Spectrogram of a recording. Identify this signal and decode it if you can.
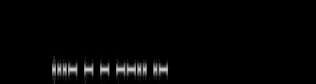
Morse code, heard as a keyed tone, about 44 wpm, 690 Hz. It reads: VTTZA
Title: Code Groups - 5 Letters - 45wpm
